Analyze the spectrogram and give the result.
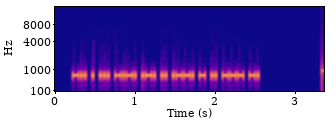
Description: Morse code, heard as a keyed tone, about 53 wpm, 700 Hz. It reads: DESCRIPTION
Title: Sentences from Top 1300 Words - New Word Drill - 50wpm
